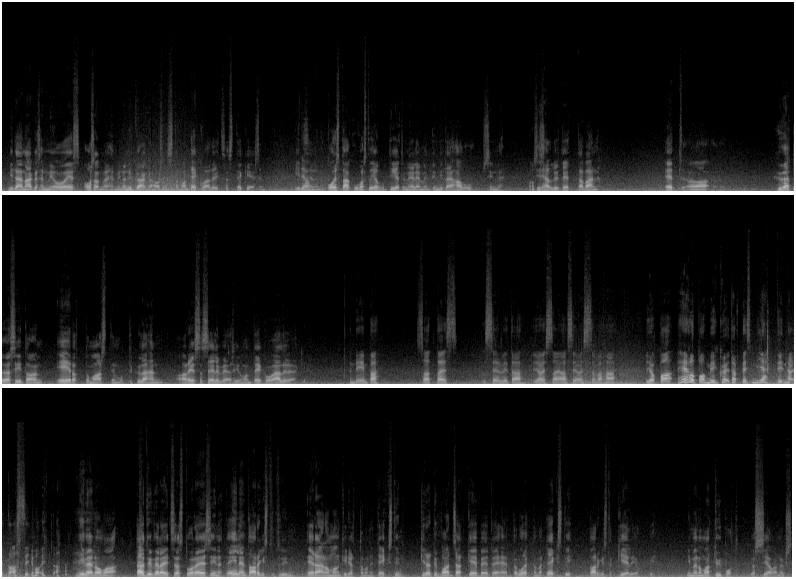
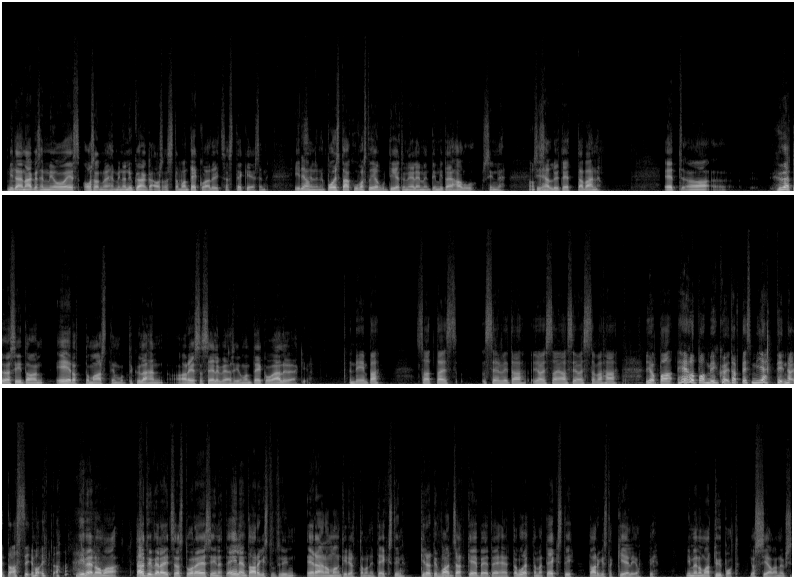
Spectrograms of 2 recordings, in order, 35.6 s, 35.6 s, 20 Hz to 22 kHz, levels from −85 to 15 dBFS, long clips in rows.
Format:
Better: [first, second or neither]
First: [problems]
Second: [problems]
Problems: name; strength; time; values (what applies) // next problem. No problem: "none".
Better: second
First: wind noise on the microphone; occasional gusts; 20 dB below the speech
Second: none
